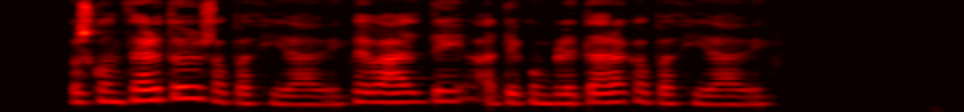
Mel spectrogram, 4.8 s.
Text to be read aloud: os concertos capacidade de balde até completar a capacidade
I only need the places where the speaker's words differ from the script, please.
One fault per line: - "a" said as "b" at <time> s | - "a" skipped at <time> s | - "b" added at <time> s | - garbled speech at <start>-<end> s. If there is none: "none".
none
